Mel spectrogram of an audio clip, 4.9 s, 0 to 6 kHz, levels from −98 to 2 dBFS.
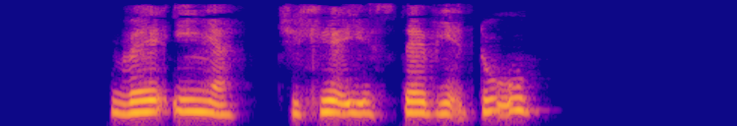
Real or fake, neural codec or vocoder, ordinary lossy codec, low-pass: real; none; AAC, 24 kbps; 5.4 kHz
